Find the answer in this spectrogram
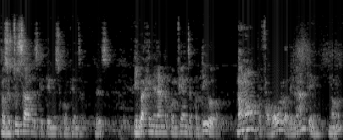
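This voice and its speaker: A man talks with lively intonation, his voice carrying audible room echo over noticeable background noise. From Mexico City. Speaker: sales expert. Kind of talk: casual chat.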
